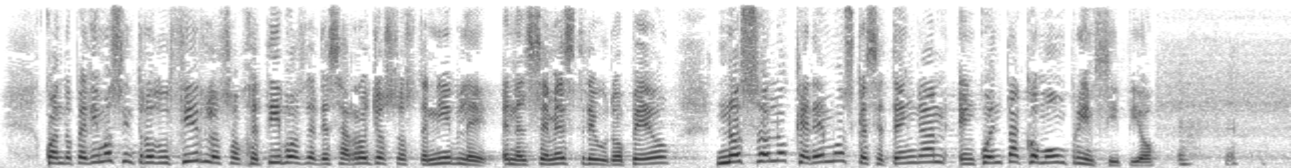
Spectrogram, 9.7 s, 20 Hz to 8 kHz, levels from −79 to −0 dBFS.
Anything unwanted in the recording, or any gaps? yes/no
yes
